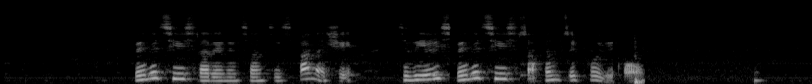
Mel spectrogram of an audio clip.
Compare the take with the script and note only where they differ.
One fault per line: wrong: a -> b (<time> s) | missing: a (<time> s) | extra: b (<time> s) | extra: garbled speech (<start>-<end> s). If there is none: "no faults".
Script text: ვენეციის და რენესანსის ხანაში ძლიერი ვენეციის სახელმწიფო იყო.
no faults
